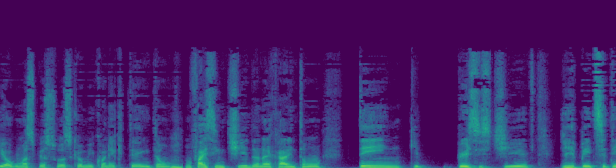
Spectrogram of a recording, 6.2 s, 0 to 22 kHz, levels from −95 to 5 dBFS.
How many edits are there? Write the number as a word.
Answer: one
